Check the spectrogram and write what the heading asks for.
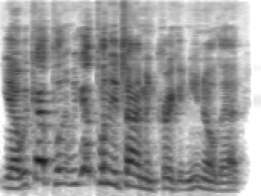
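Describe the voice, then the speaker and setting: High-pitched man with an Ozark accent, commentating. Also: huge pitch swings, very fast, creaky, dull audio. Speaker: play-by-play commentator and host. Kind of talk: live darts match commentary with casual banter.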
